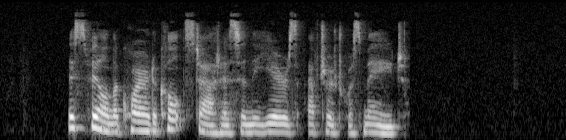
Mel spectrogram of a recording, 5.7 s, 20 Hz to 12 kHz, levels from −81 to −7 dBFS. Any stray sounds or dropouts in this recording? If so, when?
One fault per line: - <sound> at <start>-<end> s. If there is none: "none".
none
